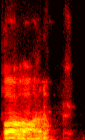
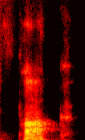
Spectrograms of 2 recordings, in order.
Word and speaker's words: park: The R is not there. Okay, you shouldn't say that. It's not park, it's park on weekends.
